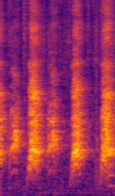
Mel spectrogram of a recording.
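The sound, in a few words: pet dachshund barking at a Chronopost delivery driver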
